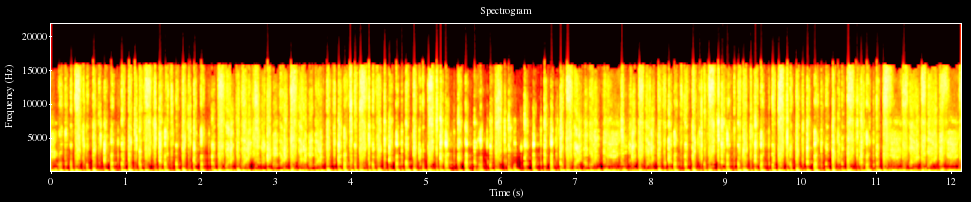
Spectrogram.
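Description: Human beatboxing: a fast, technical routine of rapid mouth-made kicks, snares and clicks over a low bass, running without a break.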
